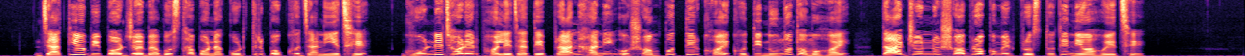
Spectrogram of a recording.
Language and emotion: Bengali, neutral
